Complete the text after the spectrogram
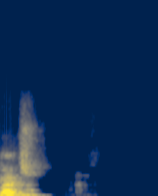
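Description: A second man speaks briefly over an online call.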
